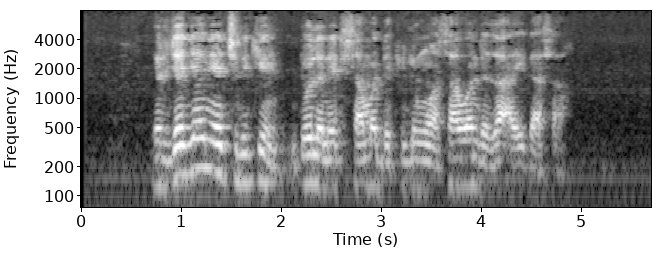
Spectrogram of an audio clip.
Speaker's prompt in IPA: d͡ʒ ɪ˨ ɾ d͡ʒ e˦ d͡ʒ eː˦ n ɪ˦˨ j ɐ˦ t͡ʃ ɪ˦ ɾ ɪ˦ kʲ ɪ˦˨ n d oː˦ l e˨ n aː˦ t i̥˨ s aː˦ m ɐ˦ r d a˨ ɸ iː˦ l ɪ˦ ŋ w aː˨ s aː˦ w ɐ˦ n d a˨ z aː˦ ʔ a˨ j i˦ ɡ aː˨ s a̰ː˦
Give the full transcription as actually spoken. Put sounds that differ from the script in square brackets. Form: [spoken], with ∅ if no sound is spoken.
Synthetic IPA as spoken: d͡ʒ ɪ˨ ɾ d͡ʒ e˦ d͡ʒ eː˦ n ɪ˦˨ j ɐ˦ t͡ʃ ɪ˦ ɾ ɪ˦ kʲ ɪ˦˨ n d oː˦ l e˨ n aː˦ t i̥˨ s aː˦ m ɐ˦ r d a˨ ɸ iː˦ l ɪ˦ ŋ w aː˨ s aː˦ w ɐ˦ n d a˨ z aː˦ ʔ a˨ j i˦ ɡ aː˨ s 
